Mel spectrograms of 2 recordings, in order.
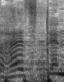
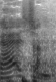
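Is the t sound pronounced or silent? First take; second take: pronounced; silent. First: The t sound is pronounced. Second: The t sound is silent. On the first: The speaker calls it wrong. "इसको हैस्टन नहीं पढ़ेंगे" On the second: The speaker calls it right.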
